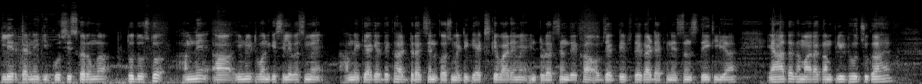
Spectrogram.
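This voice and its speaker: Barely pausing, a man talks in a dark, mellow tone with monotone, flat intonation. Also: medium pitch for a man. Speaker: pharmacy lecturer. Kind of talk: lecture. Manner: hesitant fillers.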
